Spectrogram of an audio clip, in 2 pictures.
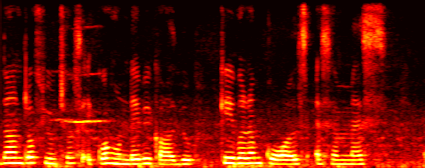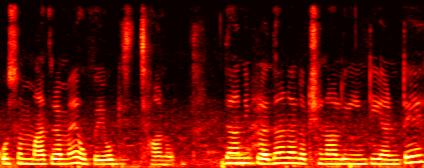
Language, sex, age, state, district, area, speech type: Telugu, female, 30-45, Telangana, Siddipet, urban, spontaneous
